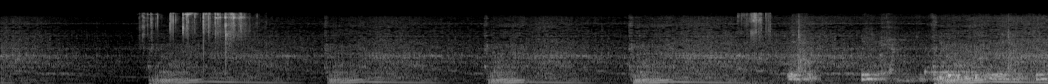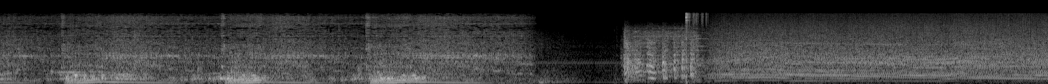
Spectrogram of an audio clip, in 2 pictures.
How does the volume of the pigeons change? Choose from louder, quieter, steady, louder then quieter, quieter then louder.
steady.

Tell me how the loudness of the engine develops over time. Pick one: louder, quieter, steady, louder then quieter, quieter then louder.
louder.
